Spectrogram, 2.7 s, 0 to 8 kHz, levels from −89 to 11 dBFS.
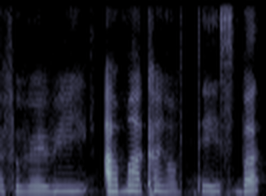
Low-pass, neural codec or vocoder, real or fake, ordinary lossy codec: none; codec, 16 kHz, 6 kbps, DAC; fake; none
